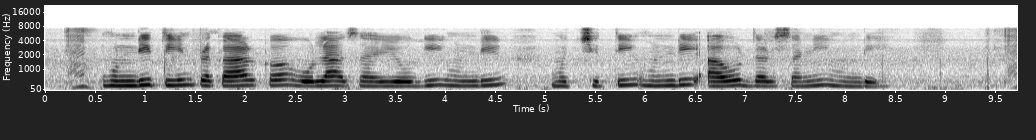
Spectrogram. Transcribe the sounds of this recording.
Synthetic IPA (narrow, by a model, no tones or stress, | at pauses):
ɦʊ̃ɳɖit̪iːnpɾəkaːɾkaɦoːlasəɦjoːɡiɦʊ̃ɳɖi | mʊt͡ʃʰɪt̪iɦʊ̃ɳɖiaʊɾd̪əɾʃəniɦʊ̃ɳɖi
